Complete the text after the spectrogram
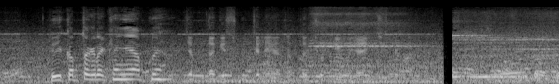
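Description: A man speaks calmly and close.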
